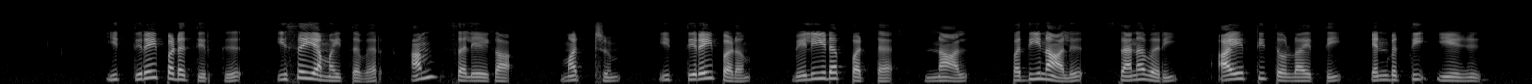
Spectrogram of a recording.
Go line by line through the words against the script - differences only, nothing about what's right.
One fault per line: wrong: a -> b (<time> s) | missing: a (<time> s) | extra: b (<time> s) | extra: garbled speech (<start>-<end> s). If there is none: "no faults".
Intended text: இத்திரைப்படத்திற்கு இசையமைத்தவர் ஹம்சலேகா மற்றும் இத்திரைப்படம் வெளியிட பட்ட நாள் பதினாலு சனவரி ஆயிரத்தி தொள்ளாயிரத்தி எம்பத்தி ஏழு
no faults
